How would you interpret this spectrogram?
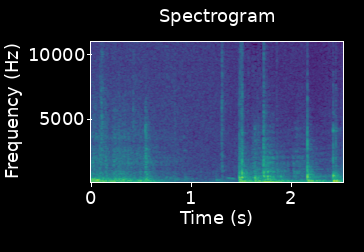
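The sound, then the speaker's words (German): Recorded footsteps, the steps of the Zentrale, played in an endless loop on a looping machine, thud out in a steady walking pattern, about seven dull, knocking steps with a brief lull in the middle, played on their own with no talking. “Und jetzt habe ich hier zum Beispiel gerade mal die Schritte von der Zentrale drauf.”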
